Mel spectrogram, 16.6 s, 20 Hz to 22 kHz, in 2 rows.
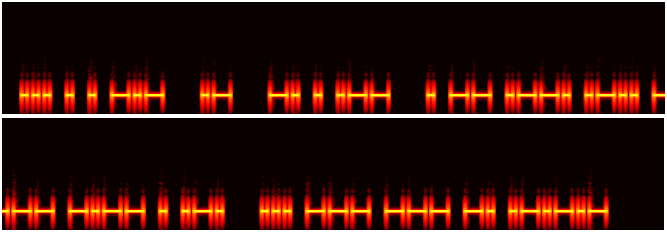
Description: Morse code, heard as a keyed tone, about 17 wpm, 700 Hz. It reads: SEEK A NEW EMPLOYER SOON.
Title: Sentences from Top 1600 Words 17wpm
